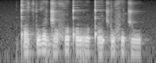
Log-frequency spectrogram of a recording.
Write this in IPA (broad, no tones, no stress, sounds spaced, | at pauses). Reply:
qʼ ɜ t͡sʼ u ð ɜ d͡ʒ ɔ f ũ qʼ ũ r õ qʼ ẽ t͡ʃʼ u f ẽ t͡ʃ u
